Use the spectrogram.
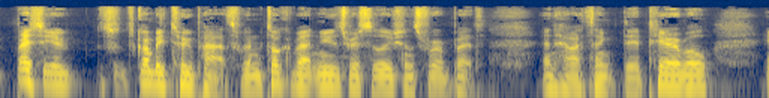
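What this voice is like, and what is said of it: New Zealand accent. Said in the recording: “no other interesting accents apart from my one. And if you're not in New Zealand, then maybe it's an interesting accent.”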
